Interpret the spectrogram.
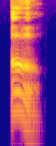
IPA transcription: ʊ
